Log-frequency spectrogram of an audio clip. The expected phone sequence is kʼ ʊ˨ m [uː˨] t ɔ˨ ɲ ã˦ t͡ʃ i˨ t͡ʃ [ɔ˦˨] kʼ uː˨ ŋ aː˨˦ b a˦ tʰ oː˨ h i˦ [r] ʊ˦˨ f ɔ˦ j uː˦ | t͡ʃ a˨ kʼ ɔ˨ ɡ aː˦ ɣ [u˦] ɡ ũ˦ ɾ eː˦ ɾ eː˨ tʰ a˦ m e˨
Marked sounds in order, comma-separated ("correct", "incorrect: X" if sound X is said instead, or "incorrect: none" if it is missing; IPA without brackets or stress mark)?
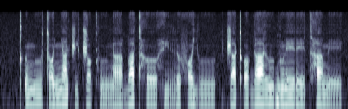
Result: correct, correct, correct, correct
